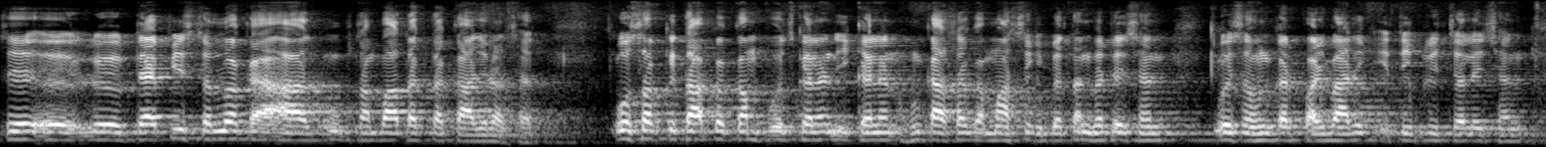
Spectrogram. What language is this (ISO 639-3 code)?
mai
